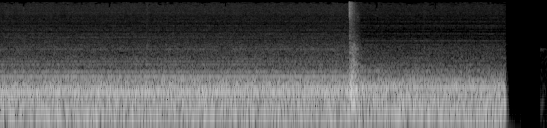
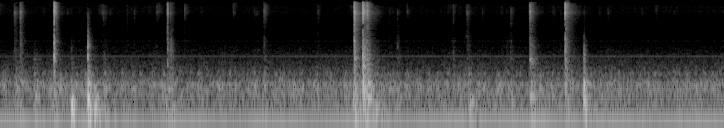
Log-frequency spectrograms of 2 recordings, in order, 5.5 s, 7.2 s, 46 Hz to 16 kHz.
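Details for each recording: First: LG refrigerator, typically new, with the water supply not connected and the ice maker left on: steady low buzzing hum with a click near the end as the ice maker tries to take water. The ice maker should be turned off. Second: LG refrigerator during defrost, which runs every 4–16 hours as the zero-degree cabinet is heated to clear frost off the coils: irregular sharp pops and ticks over a low hum. Normal cabinet expansion and contraction creaking.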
